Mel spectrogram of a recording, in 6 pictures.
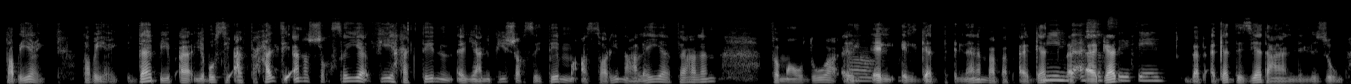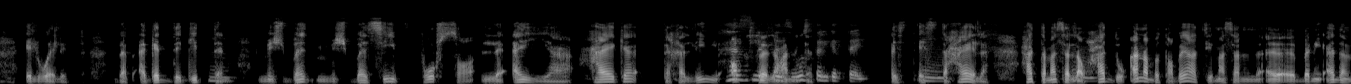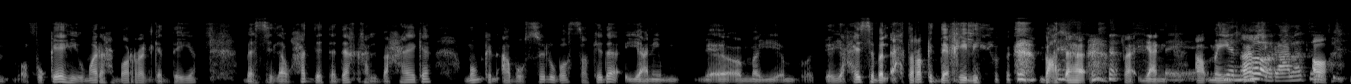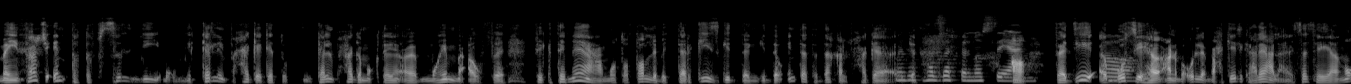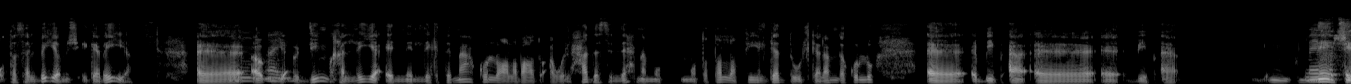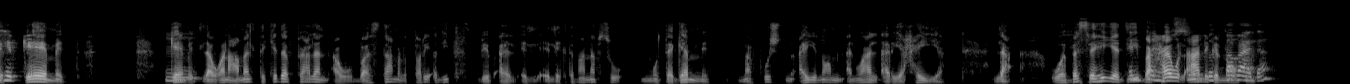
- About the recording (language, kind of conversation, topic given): Arabic, podcast, إزاي بتتصرف لما تغلط في كلامك قدام الناس؟
- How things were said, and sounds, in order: tapping; laugh; giggle; laugh; unintelligible speech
